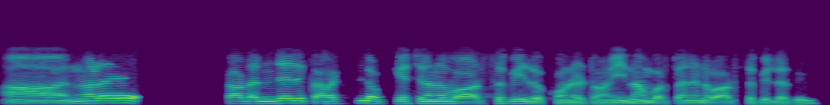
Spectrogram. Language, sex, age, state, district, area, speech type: Malayalam, male, 18-30, Kerala, Malappuram, rural, conversation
